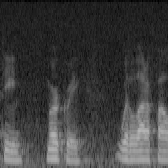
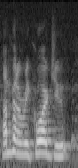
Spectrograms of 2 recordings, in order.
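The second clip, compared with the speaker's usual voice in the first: loud, raised-pitch mock threat; playful raised-voice imitation of a wife; imitating wife's threat; 6 semitones higher, 9 dB louder than usual. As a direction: quote the wife loudly, amused. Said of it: "she's actually said that".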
